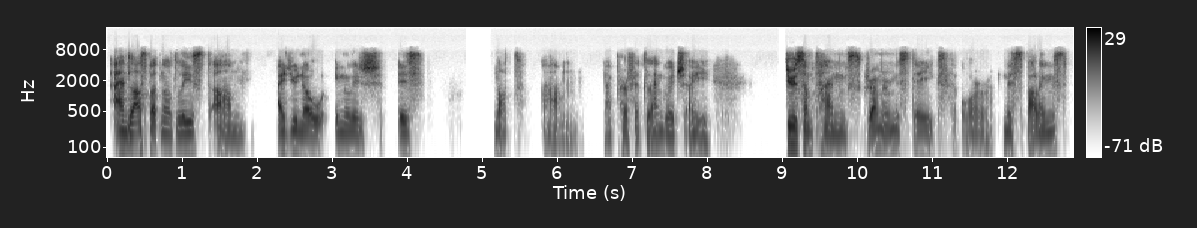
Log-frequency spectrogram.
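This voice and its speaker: A man's voice: low-pitched, little pitch movement, takes it slowly, gravelly, a little mellow, no echo, muffled recording. A man in his thirties with a German accent, giving a recorded talk, earnest and sometimes stumbling over words. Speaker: presenter.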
